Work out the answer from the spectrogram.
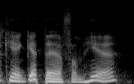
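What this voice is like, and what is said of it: Put-on Maine accent. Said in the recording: “That's my Maine approach. That's my Maine attempt. ... That's a Maine accent? ... that's Maine for sure. That's my Maine impression.”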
